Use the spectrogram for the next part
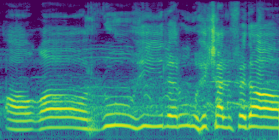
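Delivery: loud, slow, drawn-out lament; wailing devotion. Acted. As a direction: cry it out slowly to your lord. Mother answers her lord, wailing.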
